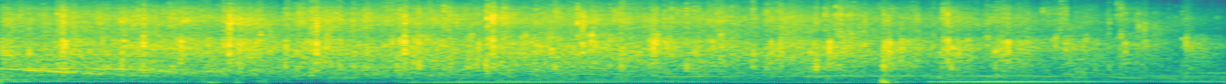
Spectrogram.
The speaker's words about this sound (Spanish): Aquí vamos. Dale ese aplauso al Señor, si usted lo entiende.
